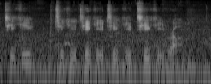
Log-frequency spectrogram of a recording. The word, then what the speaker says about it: Tiki Tiki Tiki Tiki Tiki Rum: I had the the tiki t or sorry, I said it wrong and the server was like making fun of me. The It's five tikis. the tiki tiki tiki tiki tiki rum. Yeah, because it says five times in the song.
